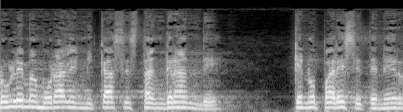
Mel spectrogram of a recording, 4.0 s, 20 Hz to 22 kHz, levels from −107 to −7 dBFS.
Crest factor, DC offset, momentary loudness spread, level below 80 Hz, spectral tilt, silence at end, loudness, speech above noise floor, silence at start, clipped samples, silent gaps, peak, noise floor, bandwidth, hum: 14 dB; under 0.1%; 8 LU; -44 dBFS; -7 dB/octave; 0 s; -15 LUFS; 43 dB; 0 s; under 0.1%; none; -2 dBFS; -57 dBFS; 14.5 kHz; none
